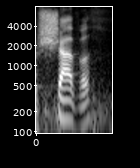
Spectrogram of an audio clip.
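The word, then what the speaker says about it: שבת: by the way that Sabbath or shabath as the Hebrews would pronounce it is Cease desist or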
